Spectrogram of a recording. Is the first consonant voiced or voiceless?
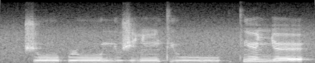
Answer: voiceless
